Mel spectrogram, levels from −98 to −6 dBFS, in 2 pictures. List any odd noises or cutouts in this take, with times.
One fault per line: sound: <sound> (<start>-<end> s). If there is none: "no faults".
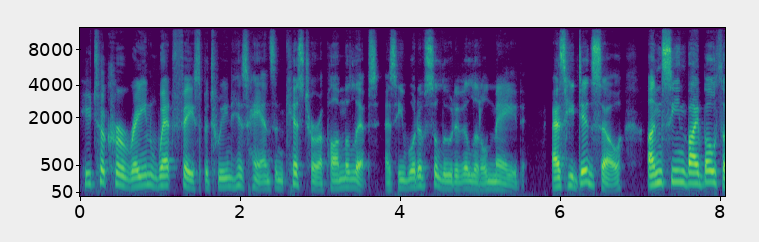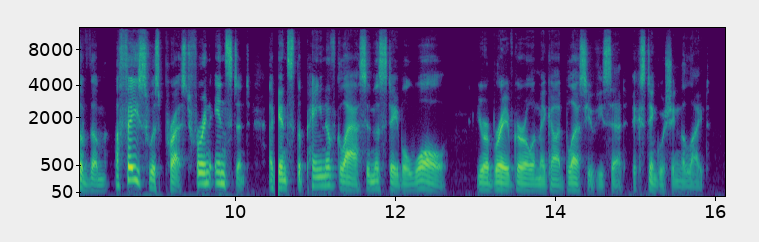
sound: dropout (10.5-10.5 s)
